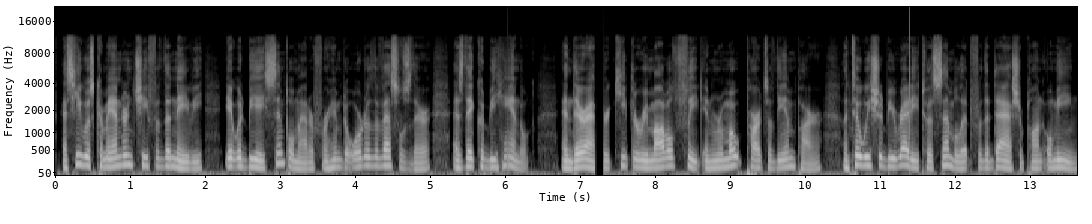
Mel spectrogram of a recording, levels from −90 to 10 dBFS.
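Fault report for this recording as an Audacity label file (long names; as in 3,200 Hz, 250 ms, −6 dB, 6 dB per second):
6.020000	6.040000	drop-out 17 ms
7.190000	7.300000	drop-out 114 ms
11.380000	11.380000	click −3 dBFS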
